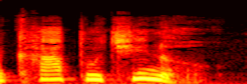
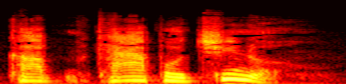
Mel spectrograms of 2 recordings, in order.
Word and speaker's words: cappuccino: 也有念成 cappuccino, 啊。这是意大利话，所以两个 C, 要念成气, 啊，这样气, 气的音。 cappuccino, 啊 ,cappuccino, 或者有念成 cappuccino。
